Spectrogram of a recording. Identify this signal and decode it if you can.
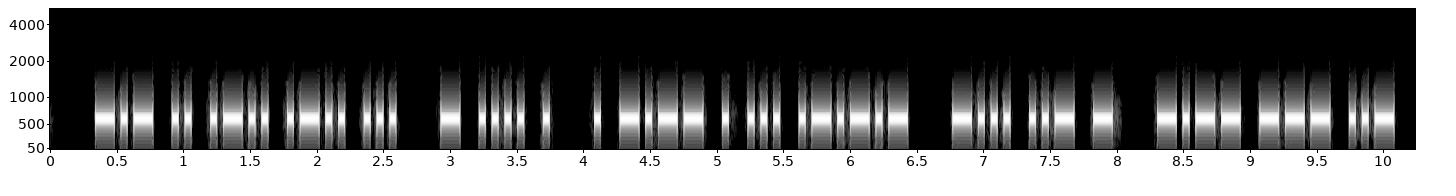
Morse code, heard as a keyed tone, about 25 wpm, 600 Hz. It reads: KILLS THE EYES. BUT YOU
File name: the old man and the sea part 1 25wpm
